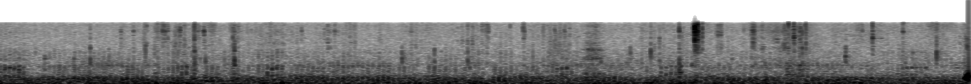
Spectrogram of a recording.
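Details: Domestic tomcat purring as three kittens that are not his own nurse from him and he grooms them: a low, even rumble running throughout, with soft rustling and small clicks of movement above it.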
